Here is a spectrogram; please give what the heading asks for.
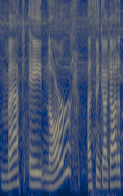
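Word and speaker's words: Mackinac: Macak is actually pronounced Mac Aar.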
